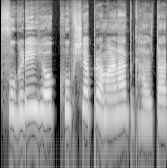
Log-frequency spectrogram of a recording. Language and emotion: Goan Konkani, neutral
